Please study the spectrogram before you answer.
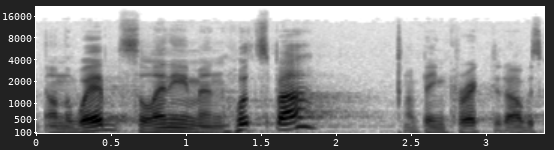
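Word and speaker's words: Chutzpah: I was calling it chutzpa but it's actually hootspa okay I don't know why the C is not they should have just deleted the C and then we'd all pronounce it right okay anyway selenium and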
